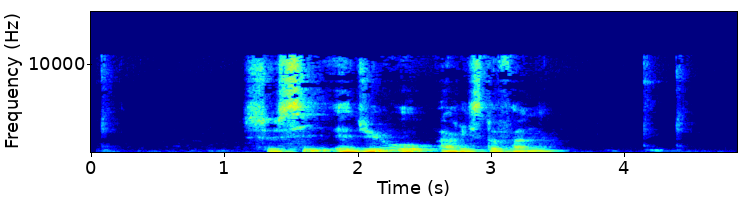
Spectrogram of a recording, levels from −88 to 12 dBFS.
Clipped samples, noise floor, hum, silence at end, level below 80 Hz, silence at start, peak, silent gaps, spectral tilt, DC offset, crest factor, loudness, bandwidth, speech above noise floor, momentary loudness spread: under 0.1%; -72 dBFS; none; 1.35 s; -62 dBFS; 1.15 s; -10 dBFS; none; -4.5 dB/octave; under 0.1%; 20 dB; -27 LUFS; 11.5 kHz; 46 dB; 13 LU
